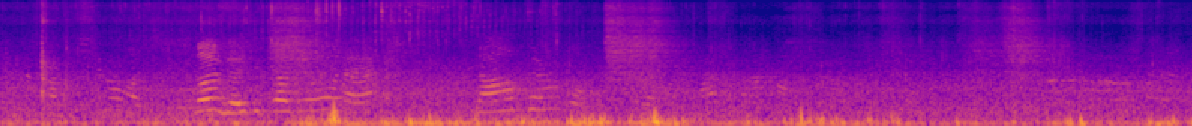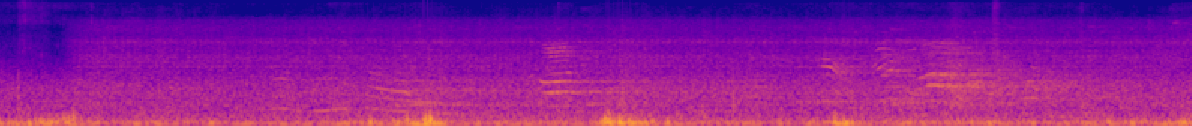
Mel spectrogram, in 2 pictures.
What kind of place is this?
residential area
